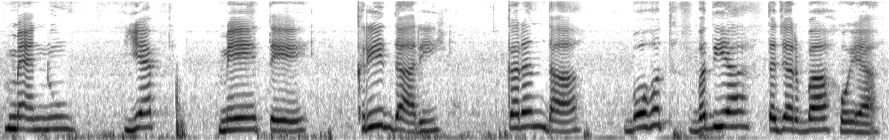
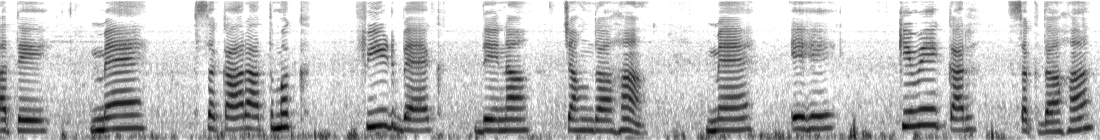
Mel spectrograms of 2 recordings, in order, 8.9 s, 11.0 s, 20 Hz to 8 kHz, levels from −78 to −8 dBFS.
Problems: none marked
